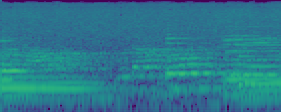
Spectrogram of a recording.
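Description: Portable electronic keyboard played slowly by a beginner using only the right hand: a few held notes, each giving way to the next every half second or so.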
